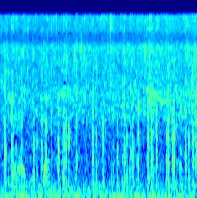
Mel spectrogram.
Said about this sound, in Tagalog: Ayan, lumakas na naman ang ulan.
